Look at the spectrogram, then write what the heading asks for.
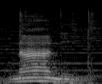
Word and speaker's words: nani: este lugar nani camino escuchen bien la o la primera sílaba en donde la vocal a es larga nani camino zuma pelo bonito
